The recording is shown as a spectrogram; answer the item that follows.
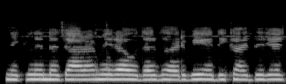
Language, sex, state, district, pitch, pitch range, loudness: Hindi, female, Chhattisgarh, Korba, 225 Hz, 220-225 Hz, -18 LUFS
